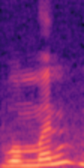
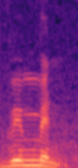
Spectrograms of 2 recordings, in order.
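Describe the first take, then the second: First: Woman said slowly as WUH-mun; slow demo of the wrong woman; wrong form, slowly. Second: Women with a short i at the start; correct form. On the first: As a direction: drag out woman with the oo sound. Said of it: "this is not woman". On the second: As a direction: gently model women as WIM-in. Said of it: "this is women". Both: Shown as a demonstration.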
